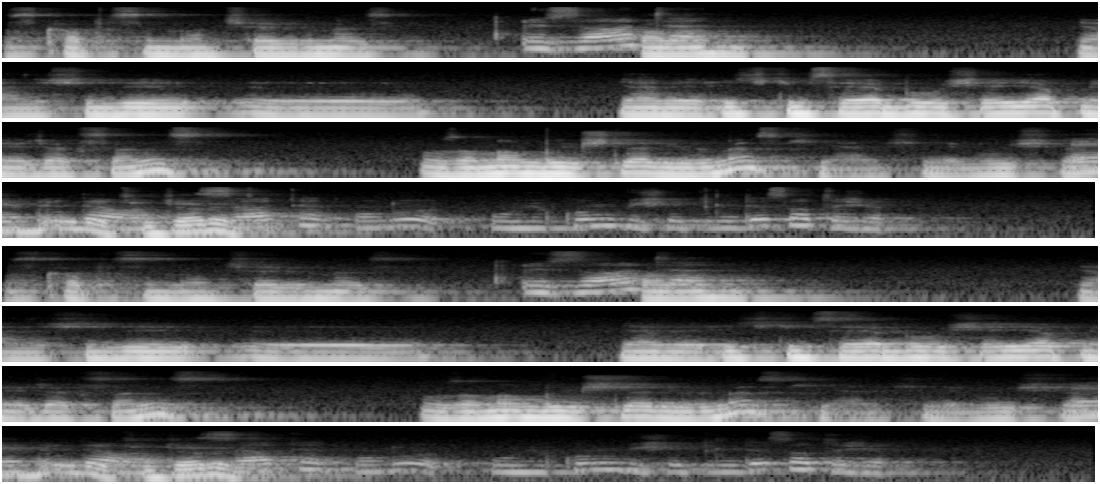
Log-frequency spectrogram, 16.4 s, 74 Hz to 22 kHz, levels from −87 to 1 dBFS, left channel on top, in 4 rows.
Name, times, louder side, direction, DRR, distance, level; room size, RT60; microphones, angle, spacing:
voice 1, 0.0-1.4 2.4-2.8 4.0-5.7 6.4-9.0 9.8-13.2, left 2 dB, 60° left, 8 dB, 0.6 m, -19 dB
voice 2, 1.9-2.6 12.2-15.6, left 1 dB, 40° left, 7 dB, 1.1 m, -30 dB
16.5 x 11.5 x 4.9 m, 0.90 s
head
